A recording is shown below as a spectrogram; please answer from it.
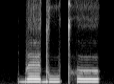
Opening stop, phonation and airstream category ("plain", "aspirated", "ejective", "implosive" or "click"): plain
